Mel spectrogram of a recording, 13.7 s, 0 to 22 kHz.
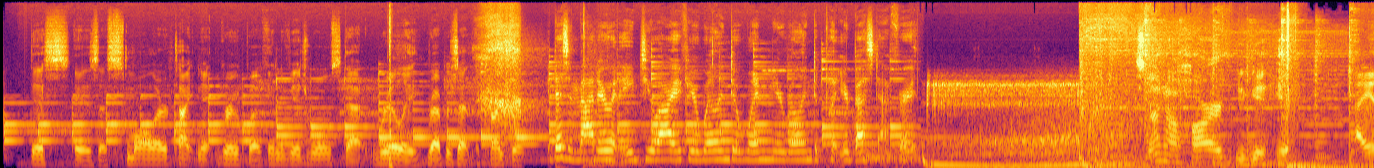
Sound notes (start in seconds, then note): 0.0 upbeat piano music begins; 3.8 slams; 9.2 intense music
